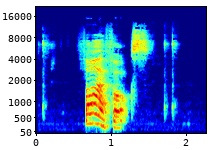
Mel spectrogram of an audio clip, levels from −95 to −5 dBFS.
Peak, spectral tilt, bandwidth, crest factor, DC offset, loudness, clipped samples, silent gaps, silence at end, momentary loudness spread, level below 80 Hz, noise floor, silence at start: 0 dBFS; -1 dB/octave; 13 kHz; 20 dB; under 0.1%; -16 LUFS; under 0.1%; none; 0.8 s; 10 LU; -74 dBFS; -55 dBFS; 0.65 s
